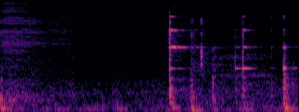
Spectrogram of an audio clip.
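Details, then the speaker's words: Ford/New Holland tractor front hub, new bearing being driven on: four sharp, ringing metallic taps, crisp and solid, struck on each quarter, showing the whole bearing is seated square. "You hear the impact like that. You want to hear the impact like that on each quarter, so you know that the whole bearing is sitting square."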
